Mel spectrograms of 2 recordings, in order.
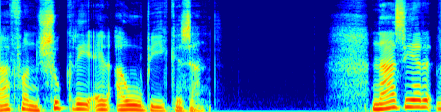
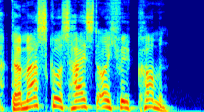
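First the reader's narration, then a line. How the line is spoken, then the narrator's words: Called out. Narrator (German): rief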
